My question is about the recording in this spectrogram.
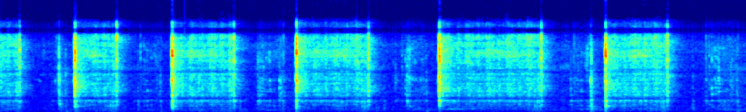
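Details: Repaired Automatic Electric rotary dial desk telephone, final checkout via amplified pickup, dialing own number: crisp evenly spaced click trains as each digit returns, short pauses between; dial pulses cleanly, normal.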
